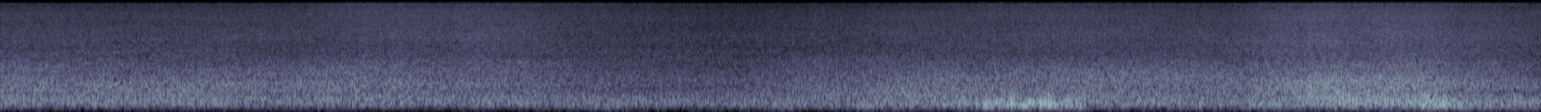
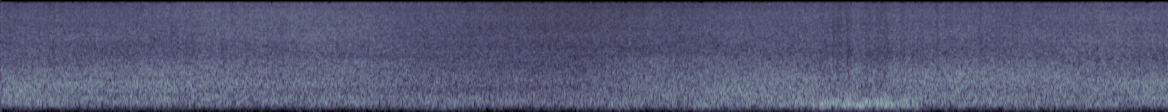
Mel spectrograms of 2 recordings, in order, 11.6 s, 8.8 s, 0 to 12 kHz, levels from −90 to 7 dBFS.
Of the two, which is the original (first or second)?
second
